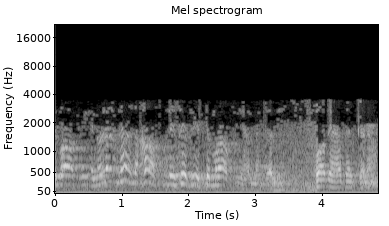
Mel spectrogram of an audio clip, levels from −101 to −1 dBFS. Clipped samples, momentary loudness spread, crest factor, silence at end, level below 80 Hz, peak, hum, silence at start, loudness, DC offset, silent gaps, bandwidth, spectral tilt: under 0.1%; 8 LU; 20 dB; 0 s; -48 dBFS; -6 dBFS; none; 0 s; -26 LUFS; 0.8%; none; 3.7 kHz; -11 dB/octave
